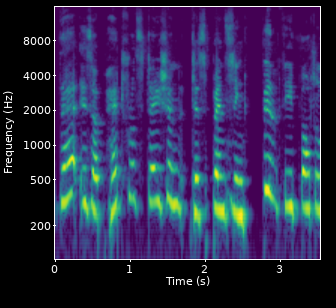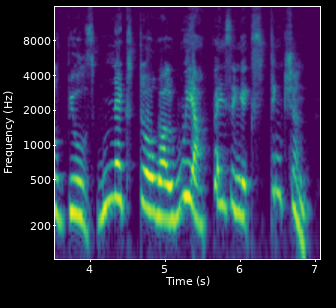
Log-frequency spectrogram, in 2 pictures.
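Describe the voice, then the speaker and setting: Lady doing a high pitched stubborn girl cat activist, fake nordic accent, loud and dead earnest, storybook style. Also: a little slow. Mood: vehement. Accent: affected Nordic. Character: earnest indignant young female activist cat, curt and stubborn.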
